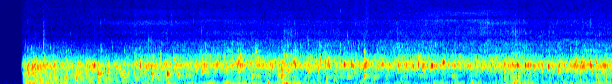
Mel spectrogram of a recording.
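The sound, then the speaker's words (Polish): Muffled underwater gurgling and bubbling, heard while diving in a swimming pool, fill the whole recording, a steady churning wash with occasional low thumps and bursts of bubbles, fairly loud, with no voices. “Nurkowałam w basenie. Urzekło mnie dźwięki, które są pod wodą w takich sytuacji.”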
